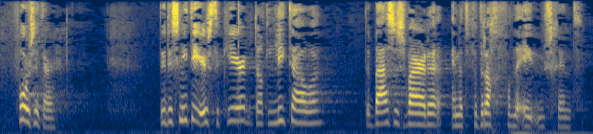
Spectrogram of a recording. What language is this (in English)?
Dutch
